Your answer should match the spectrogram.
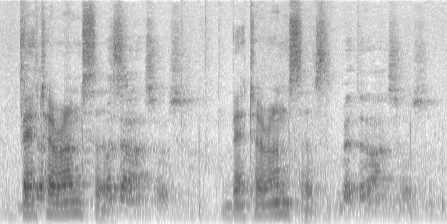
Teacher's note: The R may effectively move on to the beginning of the next word.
